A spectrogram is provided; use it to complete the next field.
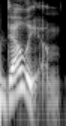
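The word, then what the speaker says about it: bdellium: to have a feast b is for dellium we doubt anyone knows what dellium is but it's the only word weird enough to begin with a silent b c is for czar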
